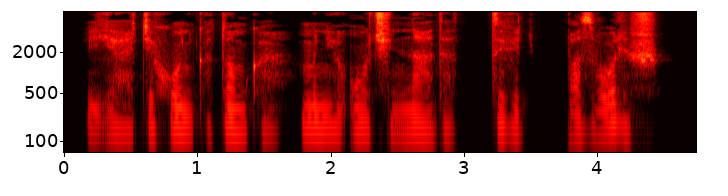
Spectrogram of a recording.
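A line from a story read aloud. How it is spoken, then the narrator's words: Broken whisper. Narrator (Russian): прерывисто шептал Кир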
